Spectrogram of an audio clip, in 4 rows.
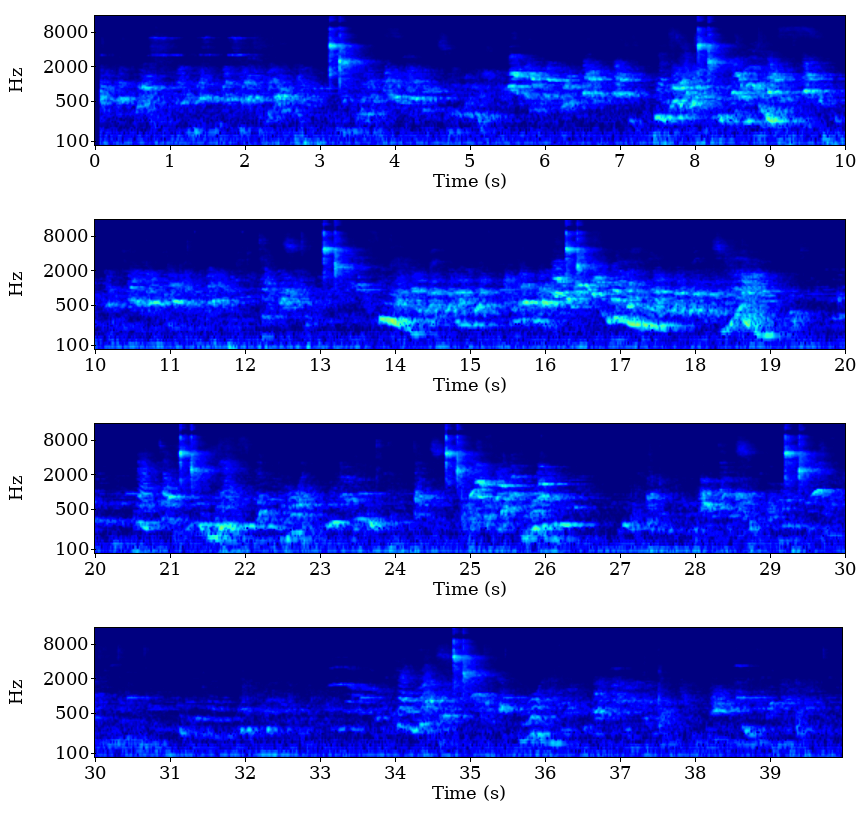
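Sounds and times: dog barking with echo: 5.5s - 18.4s, 24.8s - 26.4s.

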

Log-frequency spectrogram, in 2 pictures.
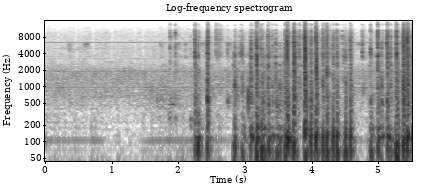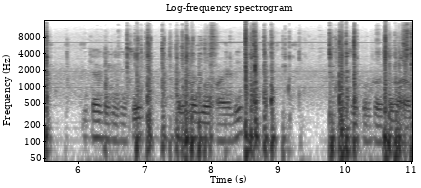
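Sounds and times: computer keyboard typing clicks: 1.9s - 5.6s, 6.4s - 11.0s.

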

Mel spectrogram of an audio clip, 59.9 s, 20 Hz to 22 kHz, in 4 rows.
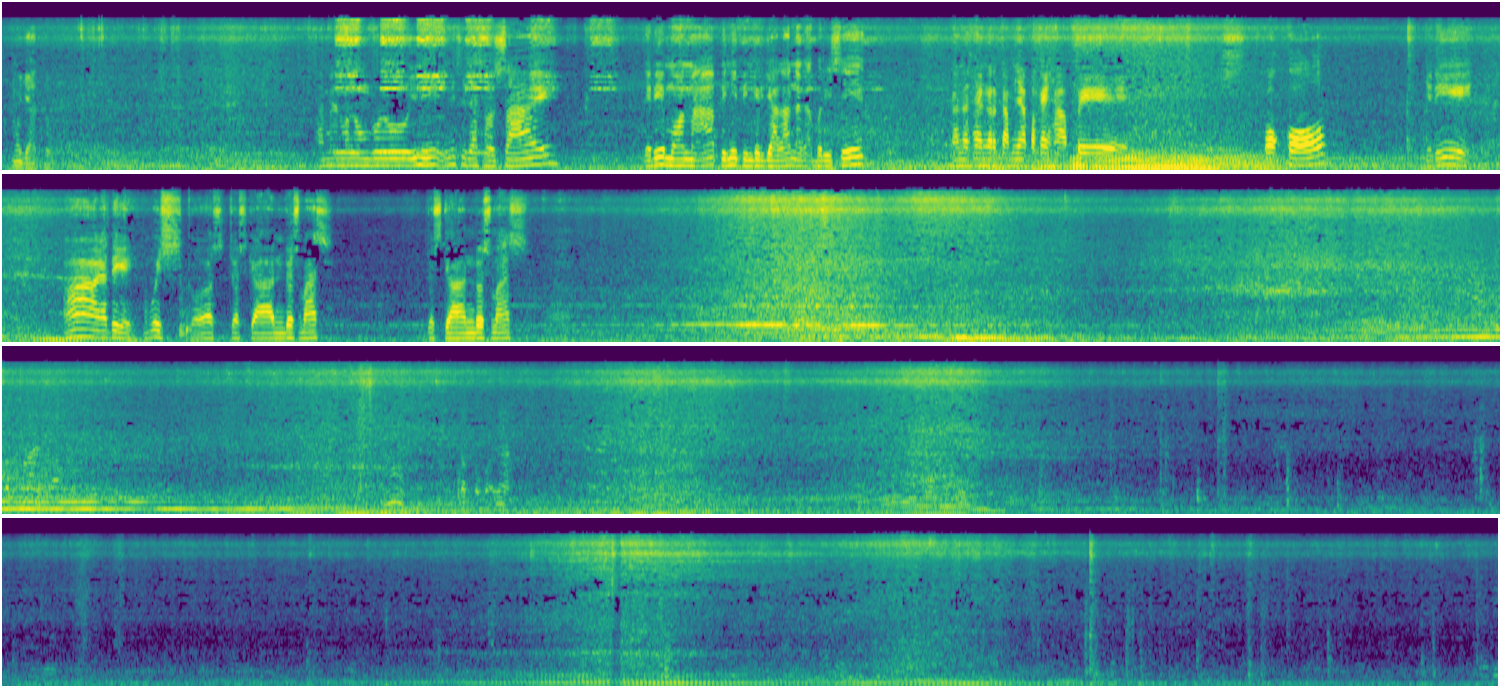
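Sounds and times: motorcycles passing: 0.0s - 42.9s, 48.6s - 57.1s
road traffic: 0.0s - 59.9s.

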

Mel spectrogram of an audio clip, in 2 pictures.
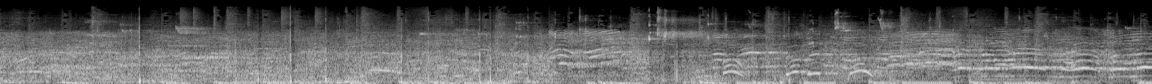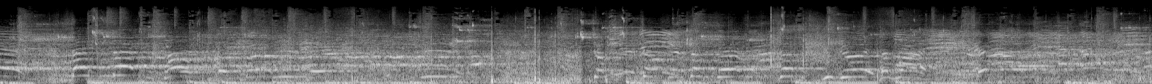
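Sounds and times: players' voices in a hall: 0.0s - 23.0s
basketball bouncing: 1.2s - 8.0s, 16.0s - 18.0s
sneaker squeaks: 1.2s - 9.0s, 11.8s - 12.7s, 15.6s - 20.1s.

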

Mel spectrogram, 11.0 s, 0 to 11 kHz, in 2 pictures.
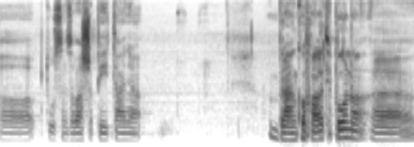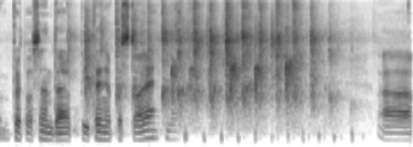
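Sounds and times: people clapping: 6.3s - 10.4s.

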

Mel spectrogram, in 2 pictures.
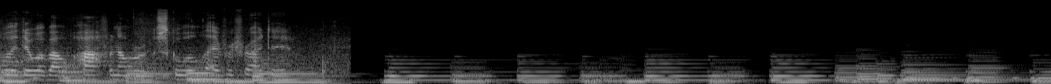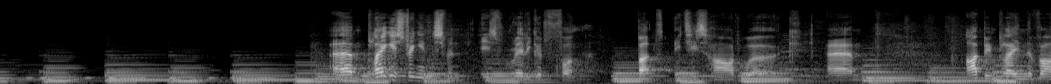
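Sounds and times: piano music: 0.0s - 21.0s.

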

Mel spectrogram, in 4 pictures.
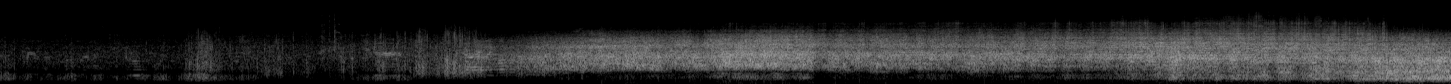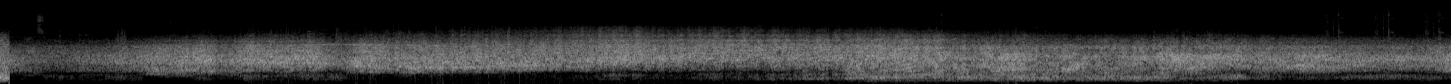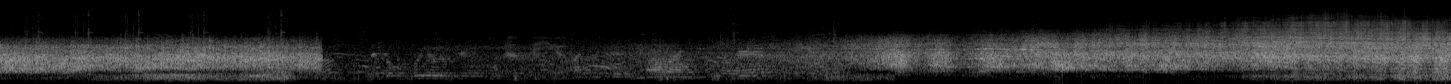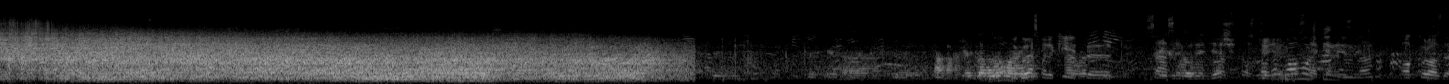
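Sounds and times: jet engine roar: 0.0s - 32.3s, 33.1s - 54.1s.

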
